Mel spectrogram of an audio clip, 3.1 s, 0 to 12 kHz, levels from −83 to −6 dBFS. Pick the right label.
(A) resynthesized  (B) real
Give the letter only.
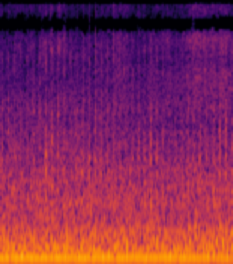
B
